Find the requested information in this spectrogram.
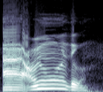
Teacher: a'udzu yang pertama a biasa, yang keduanya ain. U-nya dua ketukan. A'udzu, zal itu ujung lidah ketemu ujung gigi atas, kemudian ucapan zu, bibirnya dibulatkan, dimonyongkan biar bunyinya zu ya.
